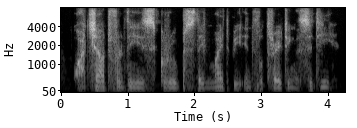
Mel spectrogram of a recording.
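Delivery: hushed put-on whisper. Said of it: "so he whispers the name of his".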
